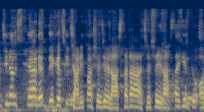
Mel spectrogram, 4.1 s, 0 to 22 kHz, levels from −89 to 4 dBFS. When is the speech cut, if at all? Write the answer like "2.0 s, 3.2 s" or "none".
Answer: 1.4 s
